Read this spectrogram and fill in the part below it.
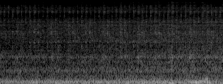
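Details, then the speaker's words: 2006 Hyundai Getz, 78,000 km, recent engine oil, brake fluid and coolant change: low, smooth, steady idle hum with no knocks or misses; seller says engine runs very smooth, normal idle. "బండి engine పరంగా ఇప్పుడు running లోనే ఉంది sound కూడా మీరు వినొచ్చు చాలా smooth గా ఉంటది"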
